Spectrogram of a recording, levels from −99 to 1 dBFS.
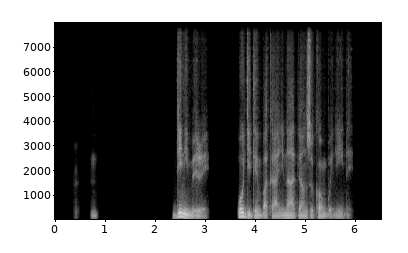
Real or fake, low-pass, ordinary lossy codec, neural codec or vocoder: fake; none; none; codec, 16 kHz, 0.3 kbps, FocalCodec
